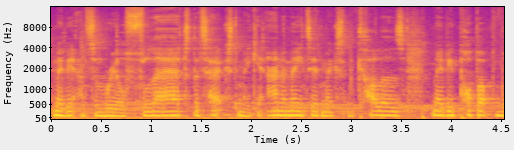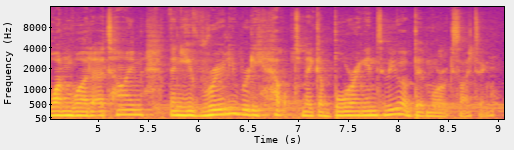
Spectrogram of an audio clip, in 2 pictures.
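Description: A man's voice: medium pitch, brisk, hardly any pauses. Chatty man explaining video editing. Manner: chatty, relaxed, with fillers and laughs. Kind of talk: casual screen-recorded tutorial.

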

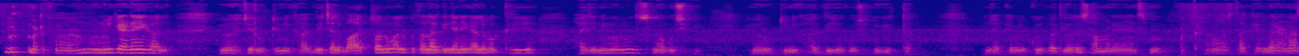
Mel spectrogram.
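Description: A man talking casually to the camera in a family vlog, in a quiet, subdued way. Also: a little high, vocal fry, slight background noise. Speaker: family vlogger.

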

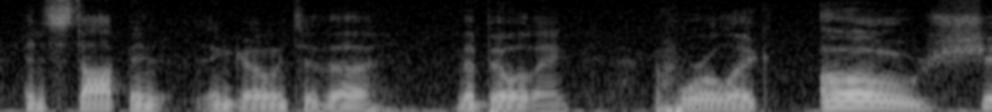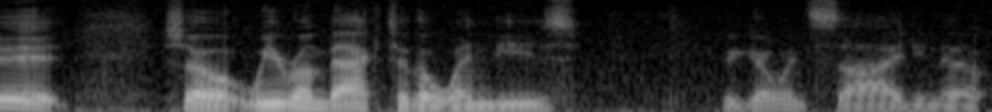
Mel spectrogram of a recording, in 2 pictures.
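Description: A young man tells a story for his vlog audience in a loose, rambling way. He is full of fillers and restarts, and his voice sits mid-range with a mellow, soft tone. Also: mid-range voice. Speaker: vlogger.

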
